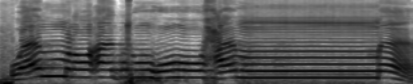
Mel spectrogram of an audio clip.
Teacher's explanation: Mim bertasydid berarti harus ditahan 3 harkat, namanya gunnah.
